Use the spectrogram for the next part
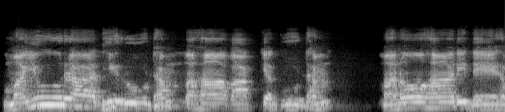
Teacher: म इति अस्ति अक्षरं, तद् ह्रस्वाक्षरम् इति कारणात् तद् लघुः भवति। यू इति दीर्घाक्षरं भवति इति कारणात् गुरुः भवति। रा दीर्घाक्षरम् अतः गुरुः भवति।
